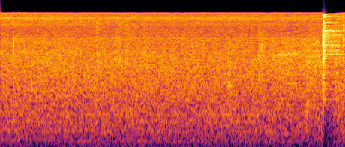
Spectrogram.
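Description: Steady hiss of background noise with a faint low hum underneath, even throughout, with no distinct clicks or knocks.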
